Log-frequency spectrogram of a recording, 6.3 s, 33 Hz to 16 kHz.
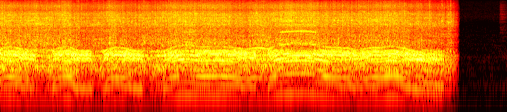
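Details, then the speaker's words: Stihl BG55 two-stroke leaf blower, a worn machine with mixture screws at about a turn and a half and a carb kit already replaced. It runs and revs well cold, then bogs down as it warms, sagging and surging. Cause is a crankshaft seal air leak. "as you saw that when I first started it it ran really good it revved up quite well but as soon as it started to warm up you could hear it bogged down"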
